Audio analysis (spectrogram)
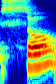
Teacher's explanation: If you say so, which is the way that some Spanish people would say tho, because they can't make the th sound as well, they would make so.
